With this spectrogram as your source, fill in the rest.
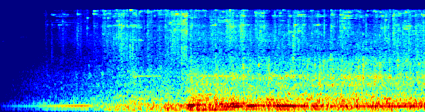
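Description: Heaps of coins clink and rattle as they are pushed along.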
